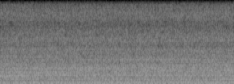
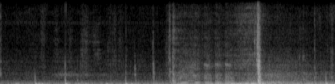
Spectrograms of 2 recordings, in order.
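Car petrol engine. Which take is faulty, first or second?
second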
